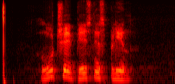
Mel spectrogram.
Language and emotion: Russian, neutral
